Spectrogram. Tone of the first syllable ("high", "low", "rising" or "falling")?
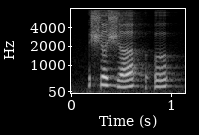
high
